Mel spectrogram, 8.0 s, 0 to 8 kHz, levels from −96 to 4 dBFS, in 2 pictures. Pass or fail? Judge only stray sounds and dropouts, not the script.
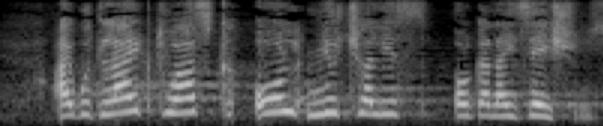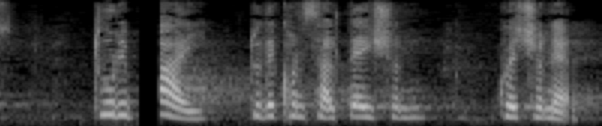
fail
